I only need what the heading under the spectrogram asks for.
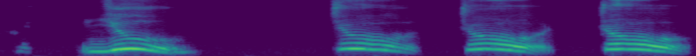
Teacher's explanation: Kalau ju sama sekali nggak boleh ada udara sama sekali tuh. Nggak ada sofir juga.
